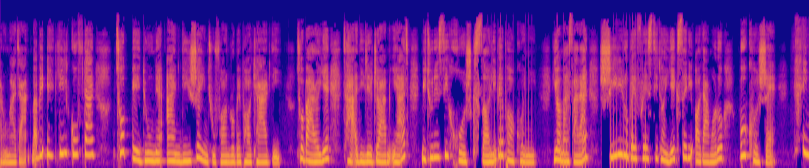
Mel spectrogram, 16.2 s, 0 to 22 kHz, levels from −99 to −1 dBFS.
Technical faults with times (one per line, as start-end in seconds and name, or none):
9.43-12.89 periodic USB or driver dropouts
